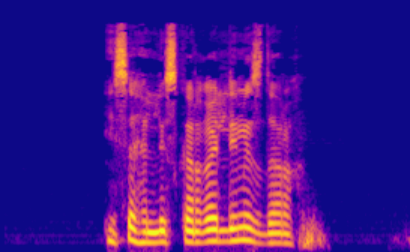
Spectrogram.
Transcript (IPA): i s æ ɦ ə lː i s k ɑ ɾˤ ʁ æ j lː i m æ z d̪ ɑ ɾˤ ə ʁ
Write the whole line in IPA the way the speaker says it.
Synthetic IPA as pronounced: i s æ ɦ ə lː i s k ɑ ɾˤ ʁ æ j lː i m i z d̪ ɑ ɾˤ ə ʁ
